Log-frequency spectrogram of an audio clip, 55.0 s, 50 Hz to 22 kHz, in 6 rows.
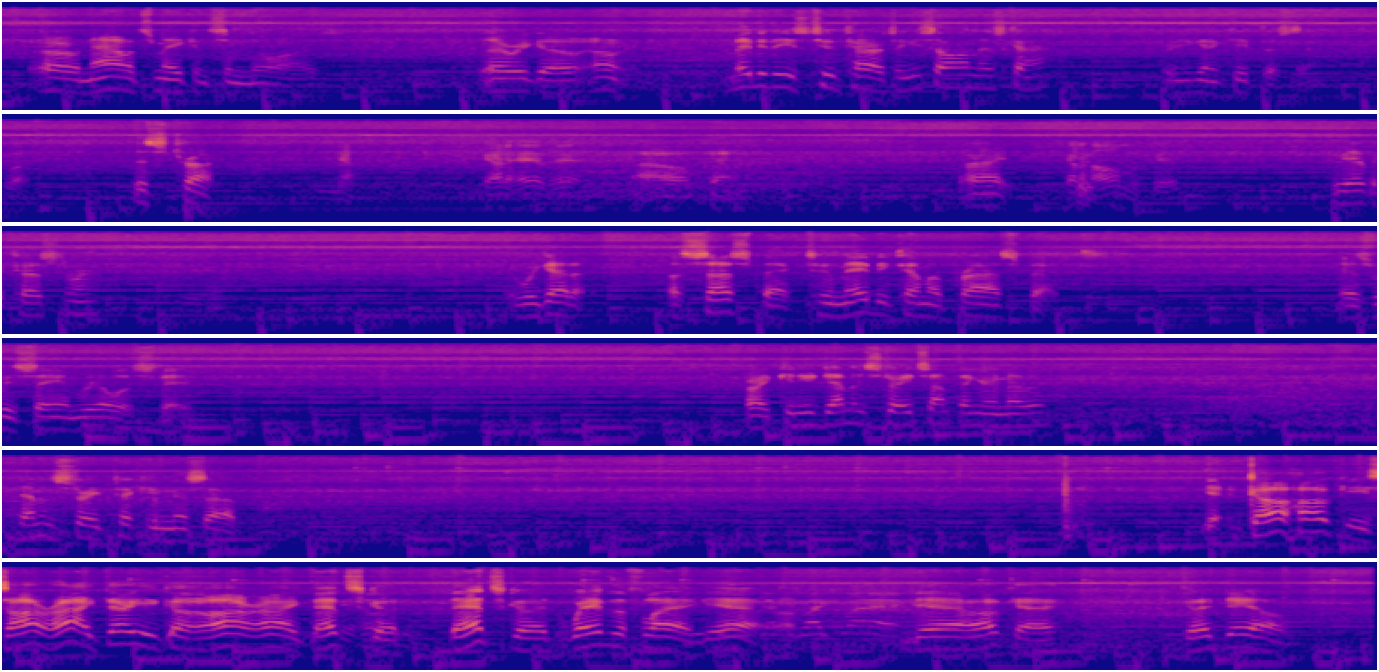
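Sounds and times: drone propeller whine: 0:00.0 - 0:55.0
quadcopter hovering: 0:00.0 - 0:55.0.

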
